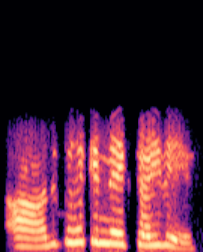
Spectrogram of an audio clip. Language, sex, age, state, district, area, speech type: Dogri, female, 18-30, Jammu and Kashmir, Reasi, rural, conversation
